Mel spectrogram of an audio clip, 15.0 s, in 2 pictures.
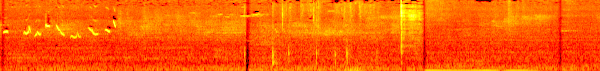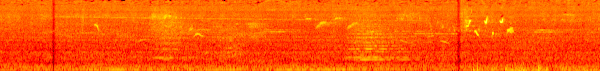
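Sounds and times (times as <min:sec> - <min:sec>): high bird chirps: 0:00.0 - 0:04.5, 0:10.8 - 0:14.8
steady low rumble: 0:12.9 - 0:15.0.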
